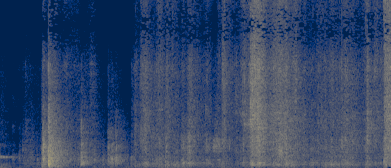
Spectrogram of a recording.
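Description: Christmas wrapping paper being torn and crinkled by hand in a series of rough rips, the loudest under a second in and another near four seconds in.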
